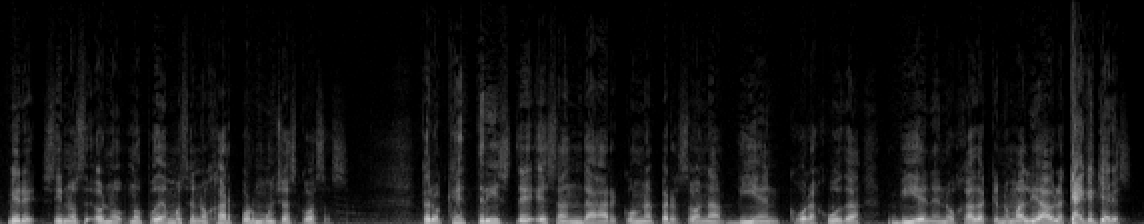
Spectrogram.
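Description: A male pastor delivers a sermon in a church, firing off rhetorical questions and voicing imagined church members. His voice sits a little high yet sounds dark and mellow. The sound is dry and close. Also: a little slow, dry recording. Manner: preaching with rhetorical questions and acted-out quotes. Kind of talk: Spanish sermon.

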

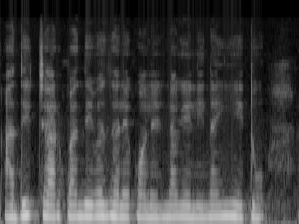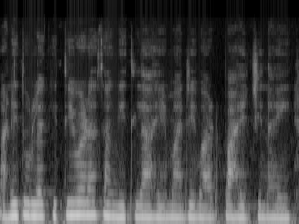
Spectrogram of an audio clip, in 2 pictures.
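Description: A woman's voice: medium pitch, flat delivery, a little fast, mellow, close to an everyday voice. A woman voicing a stern, busy young husband who talks in curt, scolding lines in a storybook reading.

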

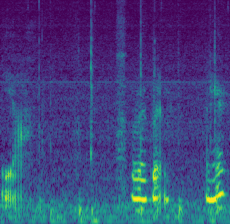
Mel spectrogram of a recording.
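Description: A woman's voice: on the high side, fairly even intonation, unhurried, creaky, background noise. A young woman streaming a game, chatting casually and jokily to her chat and sometimes whispering. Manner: jokey, talks to chat, drops to whispers while hiding. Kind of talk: casual let's-play commentary.

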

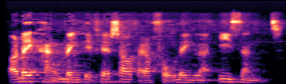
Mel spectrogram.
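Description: A man's voice: medium pitch, rough recording. Vietnamese male teacher explaining test answers. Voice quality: reads English answer words slowly and explains them in Vietnamese. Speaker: high school English teacher. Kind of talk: exam walkthrough lesson.

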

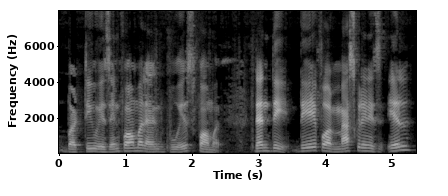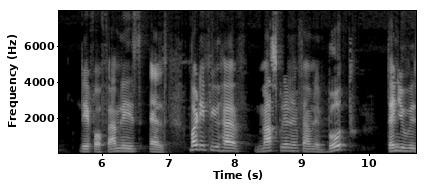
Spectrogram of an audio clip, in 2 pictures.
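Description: A male language teacher giving a classroom lesson, slow and deliberate, repeating phrases for learners. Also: on the high side. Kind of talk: classroom lesson, reading a textbook dialogue aloud.

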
